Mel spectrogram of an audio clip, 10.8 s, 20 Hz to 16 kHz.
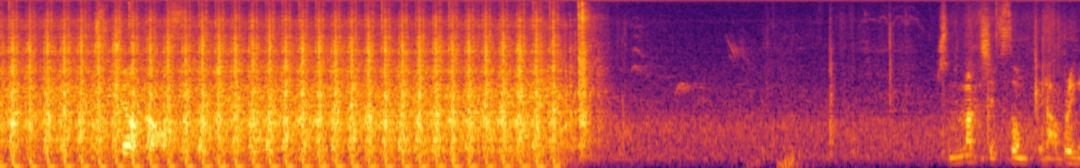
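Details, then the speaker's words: Kawasaki ER-5 twin, radiator cap off and fuel tank removed: heavy regular thumps about three per second after start-up, loud in the bottom end, then cut off. Intermittently firing on one cylinder suspected, not confirmed. "I'll bring you in closer. This sounds a bit loud in the bowels. So it's intermittently firing on one cylinder."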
